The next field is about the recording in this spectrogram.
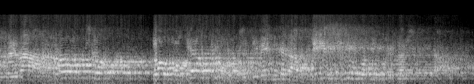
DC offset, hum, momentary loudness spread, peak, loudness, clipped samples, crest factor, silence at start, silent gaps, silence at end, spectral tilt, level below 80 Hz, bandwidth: under 0.1%; none; 8 LU; 0 dBFS; -12 LUFS; under 0.1%; 12 dB; 0 s; none; 0 s; -4 dB/octave; -42 dBFS; 11 kHz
